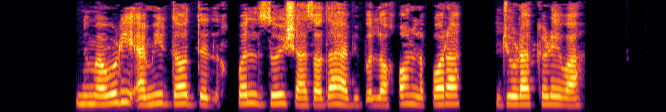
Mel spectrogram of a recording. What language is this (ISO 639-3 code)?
pus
